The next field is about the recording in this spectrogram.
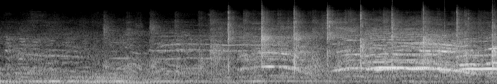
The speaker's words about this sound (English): And this crowd is out of hand tonight. I can't even hear myself think.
